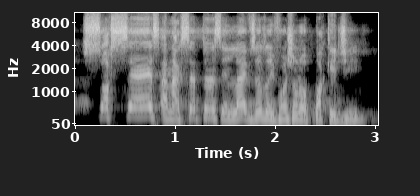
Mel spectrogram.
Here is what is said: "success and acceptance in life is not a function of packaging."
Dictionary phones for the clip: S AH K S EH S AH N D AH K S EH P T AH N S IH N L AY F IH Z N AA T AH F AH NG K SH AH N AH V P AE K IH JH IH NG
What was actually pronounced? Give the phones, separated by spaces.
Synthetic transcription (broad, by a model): S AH K S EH S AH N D AH K S EH P T AH N S IH N L AY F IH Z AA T AH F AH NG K SH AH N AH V P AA K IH JH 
